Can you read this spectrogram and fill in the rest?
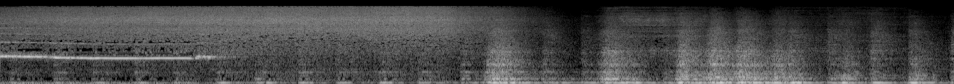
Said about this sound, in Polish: patrzył, jak ostatni wagon pociągu z Kamiennej Góry do Kowar ginie w bezkresnej czeluści tunelu w Ogorzelcu. Budowlę wykuto w górze, na szczycie której leżała przełęcz kowarska. Miała ponad kilometr długości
